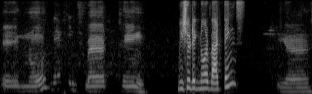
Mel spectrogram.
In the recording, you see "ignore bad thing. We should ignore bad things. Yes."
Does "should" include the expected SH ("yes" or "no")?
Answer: yes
